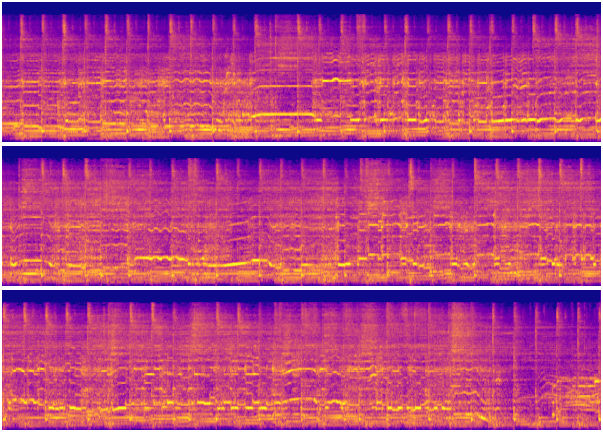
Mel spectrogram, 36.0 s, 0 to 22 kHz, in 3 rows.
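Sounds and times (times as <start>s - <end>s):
bass: 0.0s - 35.9s
drum kit: 0.0s - 35.9s
electric guitar with bending notes: 0.0s - 35.9s.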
